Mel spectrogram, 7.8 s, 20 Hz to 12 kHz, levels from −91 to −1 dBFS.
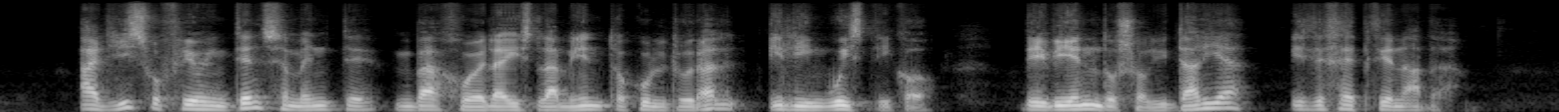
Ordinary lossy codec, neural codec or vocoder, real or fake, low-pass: Opus, 64 kbps; codec, 16 kHz in and 24 kHz out, 0.6 kbps, FocalCodec, streaming, 2048 codes; fake; 10.8 kHz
